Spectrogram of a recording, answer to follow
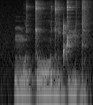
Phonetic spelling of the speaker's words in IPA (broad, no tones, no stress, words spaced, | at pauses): ŋ͡modtoːd udʈid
